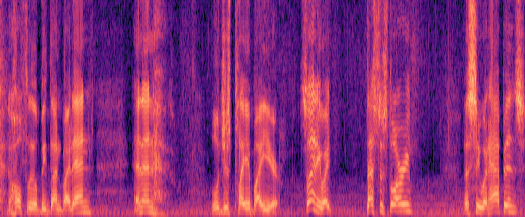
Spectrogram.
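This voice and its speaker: A man speaks at a moderate pace with very even loudness and long, frequent pauses, over noticeable background noise. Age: 70s. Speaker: vlogger living on the road. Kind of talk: casual vlog monologue. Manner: rambling, hesitant with fillers.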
